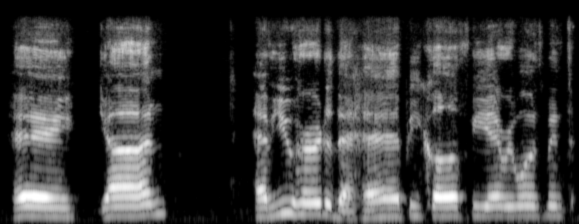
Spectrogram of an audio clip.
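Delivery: sleepy, sedated, lifeless delivery, low, flat and unexcited. Demonstrating a call to friends about happy coffee, flat, unexcited, sedated-sounding. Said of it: "You sound like you're on Valiums, not on happy coffee".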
